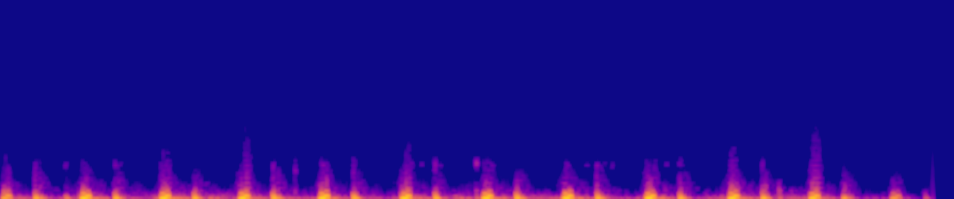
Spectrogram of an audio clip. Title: Heart Beating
